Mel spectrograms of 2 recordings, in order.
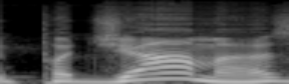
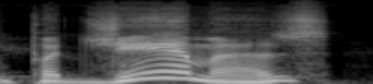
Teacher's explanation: some people in America say pajamas like the A as in father. Other people say pajamas like the A in jam.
